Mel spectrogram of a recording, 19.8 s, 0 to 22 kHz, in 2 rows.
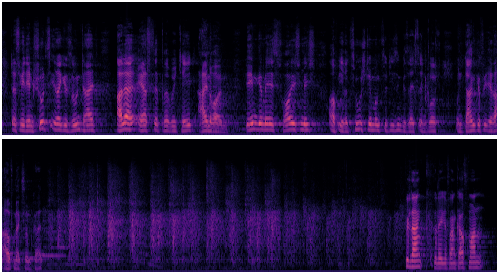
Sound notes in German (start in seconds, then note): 10.2 Beifall BÜNDNIS 90/DIE GRÜNEN und CDU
